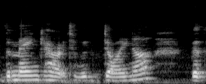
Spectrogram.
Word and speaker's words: Dinah: I thought her name, the main character, was Dinah, but they actually pronounced it Dina, so I'm assuming that they know and that it's Dina.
